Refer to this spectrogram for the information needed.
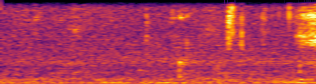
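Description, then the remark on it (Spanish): A long, steady slurping sip of freshly brewed coffee, the first of the day, fairly quiet, with a few small wet clicks near the end and no talking, in Cuba. “Después de este primer y largo sorbido del día”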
